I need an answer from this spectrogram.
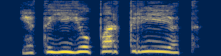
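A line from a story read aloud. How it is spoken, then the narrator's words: Whisper. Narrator (Russian): сказала она шепотом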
